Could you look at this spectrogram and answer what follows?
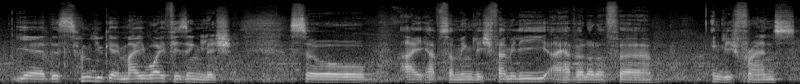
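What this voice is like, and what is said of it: Non-native accent with slight British tinge. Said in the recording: “I'm hearing an accent in your English... sounds like a bit of UK there”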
